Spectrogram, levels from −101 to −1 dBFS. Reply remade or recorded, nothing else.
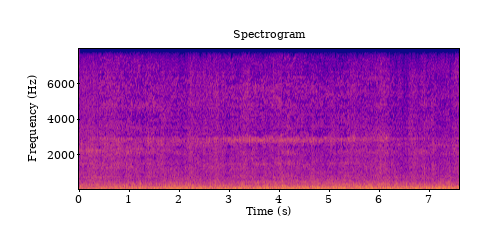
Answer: remade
